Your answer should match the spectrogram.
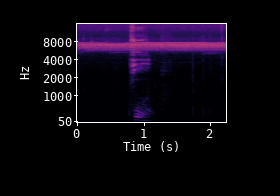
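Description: A faint, steady, high-pitched insect chorus, like crickets trilling, runs throughout. A man's voice briefly says "P" about a second in.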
